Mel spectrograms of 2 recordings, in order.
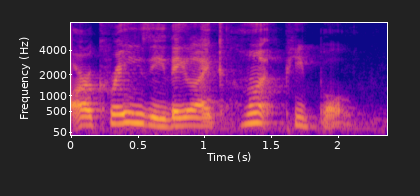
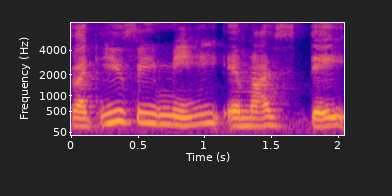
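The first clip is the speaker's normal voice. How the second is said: plain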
